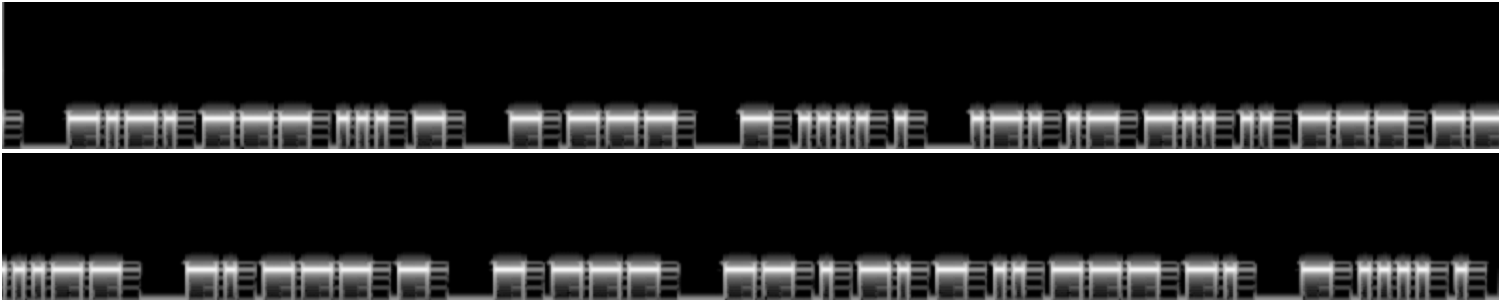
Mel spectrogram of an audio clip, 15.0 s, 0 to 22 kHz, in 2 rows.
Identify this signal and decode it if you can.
Morse code, heard as a keyed tone, about 25 wpm, 750 Hz. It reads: COST TO THE RADIO, NOT TO MENTION THE
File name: Archive / 25 WPM / 25WPM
